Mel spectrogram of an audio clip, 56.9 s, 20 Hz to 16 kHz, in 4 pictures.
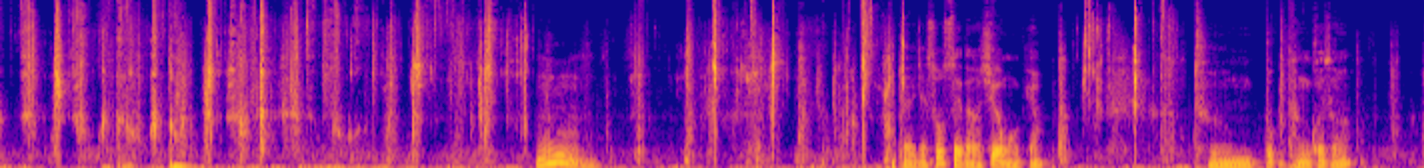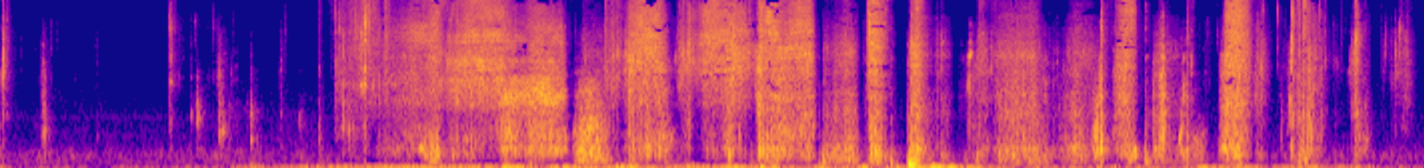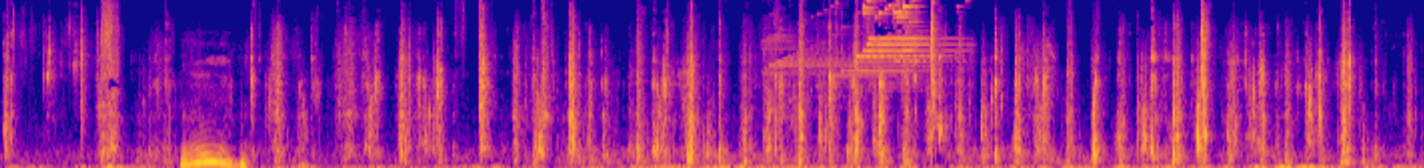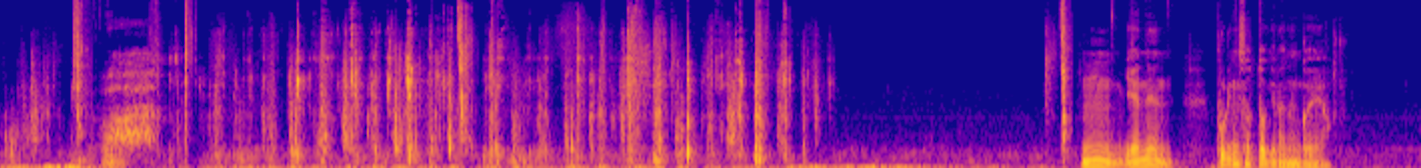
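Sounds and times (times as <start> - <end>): chewing: 0.0 - 9.1, 13.6 - 14.9, 15.9 - 19.2, 23.9 - 30.2, 30.9 - 36.9, 38.2 - 43.6, 44.2 - 51.1
crunching fried chicken: 0.0 - 9.3, 15.9 - 22.4, 23.5 - 30.3, 30.9 - 36.9, 38.2 - 51.1
person humming: 5.4 - 6.0, 30.3 - 31.0, 53.5 - 53.9.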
